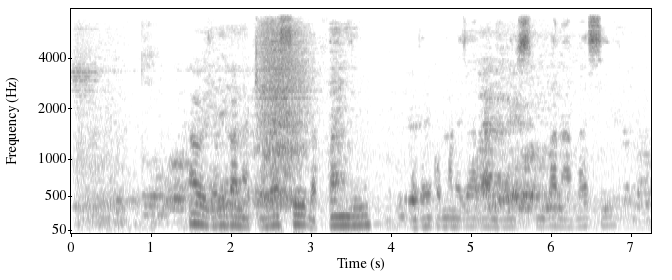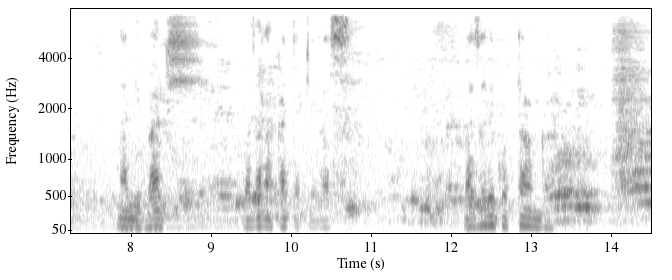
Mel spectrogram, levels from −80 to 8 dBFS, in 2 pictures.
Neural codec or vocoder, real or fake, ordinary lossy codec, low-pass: none; real; MP3, 64 kbps; 7.2 kHz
